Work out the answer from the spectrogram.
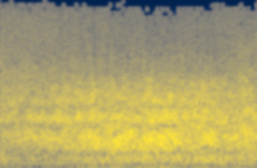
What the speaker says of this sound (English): Jet plane flies a lot higher and faster than Quacker.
